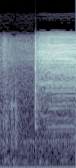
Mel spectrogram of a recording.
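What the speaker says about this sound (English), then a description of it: "It's Oral-B, and it actually has a vibrating head." An Oral-B electric toothbrush with a vibrating head switches on after a brief quiet moment and then hums in a steady, loud, close buzz.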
